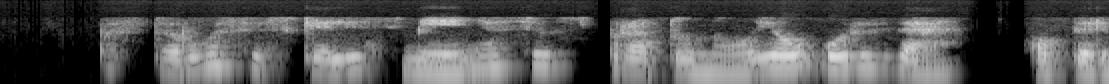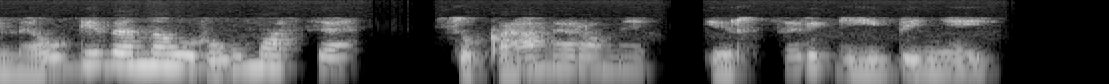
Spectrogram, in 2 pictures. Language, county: Lithuanian, Utena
